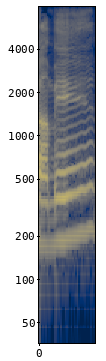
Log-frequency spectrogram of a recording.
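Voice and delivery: mournful, sad, plaintive acted voice. Retelling knocking on a door and hearing a voice from inside: imitating a sad, plaintive voice. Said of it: "Sad, plaintive voice".

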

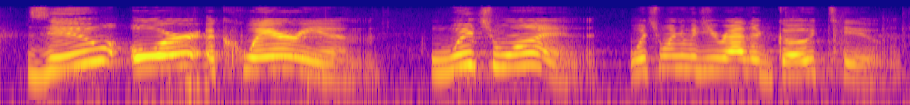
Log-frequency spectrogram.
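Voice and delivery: slow, aggressive, needling sarcastic tone. Asking the first quiz question of the live chat: sarcastic, aggressive question. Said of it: "That seems so sarcastic".

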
